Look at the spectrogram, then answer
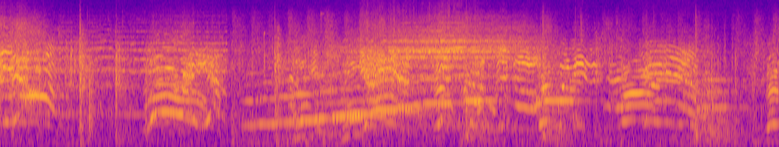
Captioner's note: all shouting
